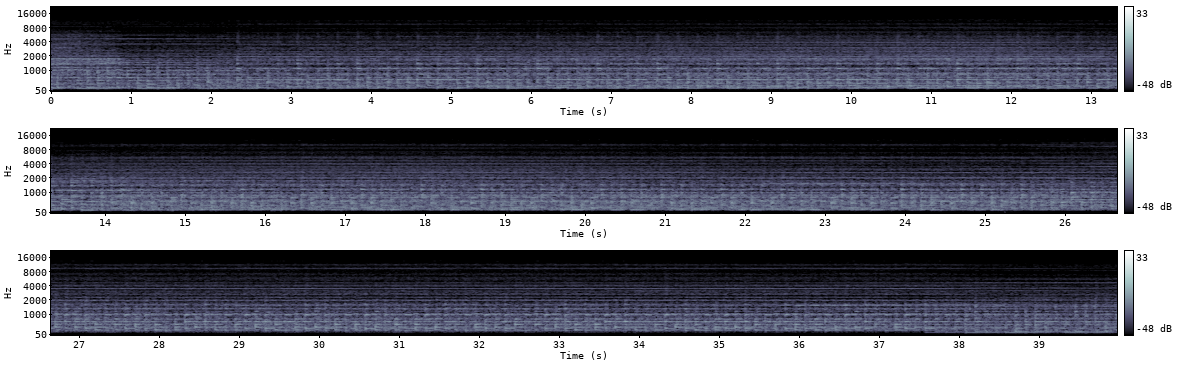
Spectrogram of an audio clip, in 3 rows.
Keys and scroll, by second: 6.0 z, 12.0 Left, 21.4 2, 22.3 BackSpace, 22.6 3, 22.9 Return, 25.9 Delete, 28.1 Delete, 30.1 Delete, 31.6 Delete, 33.3 Delete, 33.5 Delete, 34.2 Right, 34.2 alt+Tab, 34.7 b, 36.1 b.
